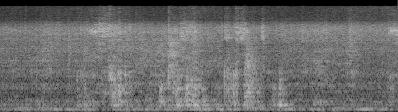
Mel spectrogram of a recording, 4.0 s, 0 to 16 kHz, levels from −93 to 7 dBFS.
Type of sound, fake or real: real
